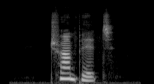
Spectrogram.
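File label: "trumpet", English word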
